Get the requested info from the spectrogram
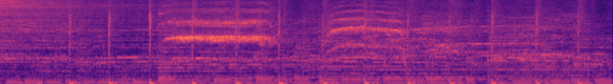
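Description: Live band playing loud amplified music, with a steady drum beat under bass and sustained guitar or keyboard notes, in an instrumental passage between sung lines.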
